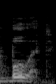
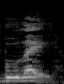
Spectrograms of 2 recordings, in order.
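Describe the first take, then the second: First: It is said like the word 'bullet'. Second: It is said like 'boo-lay'. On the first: The speaker calls it wrong. "It is not a bullet" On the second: The speaker calls it right. "the correct pronunciation of this monster in D and D is Boule"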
